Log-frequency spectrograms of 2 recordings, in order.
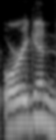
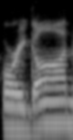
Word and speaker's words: Oregon: be here and you nailed it you said oregon not oregon or all the other creative ways i hear people pronounce it you hit it right on you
